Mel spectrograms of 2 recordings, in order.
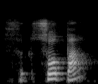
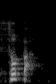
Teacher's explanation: es andaluza y además de sesear, que es un rasgo de parte de Andalucía, ella cecea. Es decir, ella no dice sopa, dice zopa, que es otro fenómeno fonético, punto, no tiene nada más que ver.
